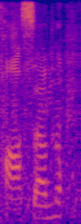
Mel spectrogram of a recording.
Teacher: the unstressed first syllable just gets truncated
